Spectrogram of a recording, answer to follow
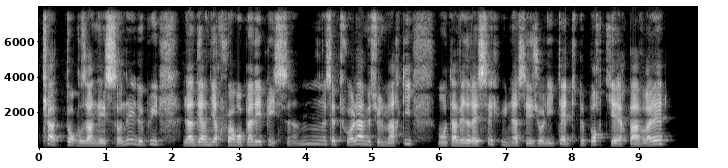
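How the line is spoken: Laughing. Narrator (French): fit en riant

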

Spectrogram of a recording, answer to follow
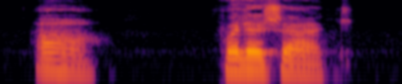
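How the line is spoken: Grumpy sighing. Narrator (French): fit d'un ton de mauvaise humeur, et avec un soupir

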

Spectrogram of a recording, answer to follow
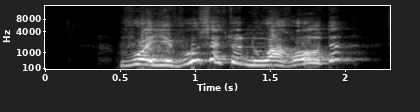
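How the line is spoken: Deeply offended exclamation. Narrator (French): s'écria Blanchette, horriblement vexée

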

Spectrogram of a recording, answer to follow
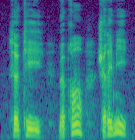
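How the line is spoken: Breathless. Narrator (French): répondit Mme Jérémie d'une voix haletante

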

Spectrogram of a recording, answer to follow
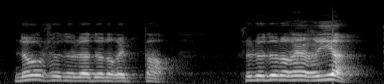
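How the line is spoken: Harsh exclamation. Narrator (French): s'écria d'une voix dure Snigirev

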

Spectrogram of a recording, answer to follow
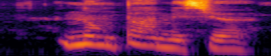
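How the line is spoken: Loud full-voiced exclamation. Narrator (French): s'écria le marquis à pleine voix

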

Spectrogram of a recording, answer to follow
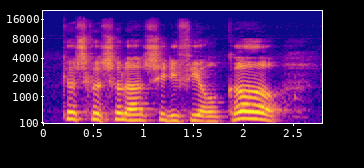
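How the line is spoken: Crying out. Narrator (French): s'écria

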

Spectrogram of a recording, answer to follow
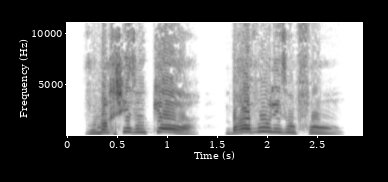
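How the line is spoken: Enthusiastic yell. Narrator (French): hurla une voix enthousiasmée

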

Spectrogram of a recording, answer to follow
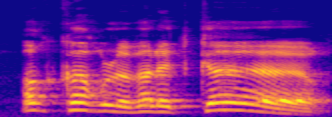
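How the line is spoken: Maid exclaiming. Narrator (French): s'écria la soubrette

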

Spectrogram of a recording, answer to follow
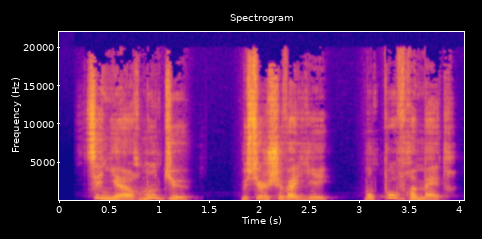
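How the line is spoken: Emotional exclamation. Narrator (French): s'écria-t-il avec émotion

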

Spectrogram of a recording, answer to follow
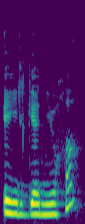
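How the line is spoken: Plain question. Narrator (French): demanda Marie-Lise

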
